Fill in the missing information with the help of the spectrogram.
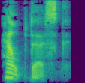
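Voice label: "help desk", British English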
